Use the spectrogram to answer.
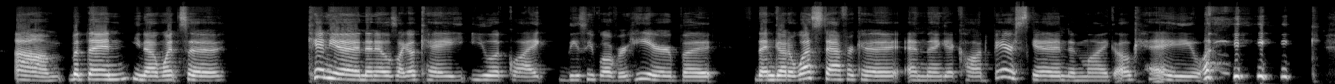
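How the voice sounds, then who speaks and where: A woman with an American accent and an ordinary speaking voice, medium in pitch and fairly slow in pace, with ordinary pitch variation. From Texas. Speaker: family history platform team member. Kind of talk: casual panel discussion. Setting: live stream.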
